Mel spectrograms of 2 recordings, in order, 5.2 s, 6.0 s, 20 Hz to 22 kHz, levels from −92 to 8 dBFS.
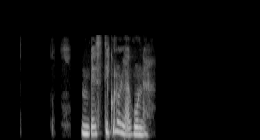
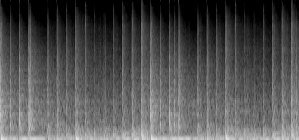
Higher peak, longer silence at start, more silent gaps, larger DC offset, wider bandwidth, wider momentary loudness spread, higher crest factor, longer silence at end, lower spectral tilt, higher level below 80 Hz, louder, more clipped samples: second, -8 dBFS vs 0 dBFS; first, 1.6 s vs 0 s; neither; neither; second, 7.8 kHz vs 11.5 kHz; about the same, 7 LU vs 9 LU; about the same, 18 dB vs 14 dB; first, 2.2 s vs 0 s; about the same, -7 dB/octave vs -7 dB/octave; second, -68 dBFS vs -16 dBFS; second, -22 LUFS vs -18 LUFS; neither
